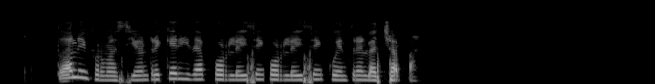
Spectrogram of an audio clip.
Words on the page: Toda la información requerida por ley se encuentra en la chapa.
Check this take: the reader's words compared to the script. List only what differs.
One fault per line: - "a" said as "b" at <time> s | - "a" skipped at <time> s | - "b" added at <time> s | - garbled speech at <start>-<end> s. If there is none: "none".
- "por ley se" added at 2.6 s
